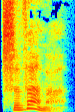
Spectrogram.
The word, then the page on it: savannah: British English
